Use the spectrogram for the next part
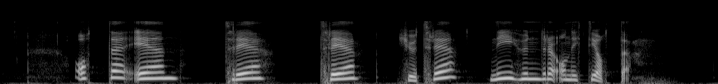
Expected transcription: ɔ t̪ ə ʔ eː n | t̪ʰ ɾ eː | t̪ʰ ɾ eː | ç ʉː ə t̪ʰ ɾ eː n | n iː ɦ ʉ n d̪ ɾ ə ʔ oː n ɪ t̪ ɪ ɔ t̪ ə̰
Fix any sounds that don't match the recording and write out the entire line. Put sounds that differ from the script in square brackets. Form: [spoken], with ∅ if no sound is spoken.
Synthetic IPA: ɔ t̪ ə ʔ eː n | t̪ʰ ɾ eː | t̪ʰ ɾ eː | ç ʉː ə t̪ʰ ɾ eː [∅] | n iː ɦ ʉ n d̪ ɾ ə ʔ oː n ɪ t̪ ɪ ɔ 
